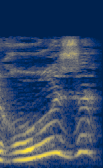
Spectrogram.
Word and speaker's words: rose: même adjectif le livre est rose Z Z s entre de voyeles Z la robe est rose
